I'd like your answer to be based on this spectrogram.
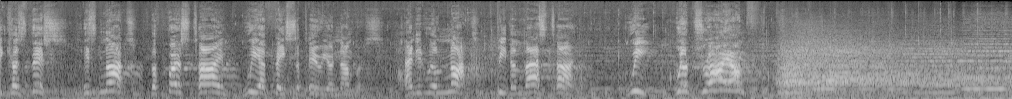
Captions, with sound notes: because this is not the first time we have faced superior numbers and it will not be the last time we will triumph. [cheering]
